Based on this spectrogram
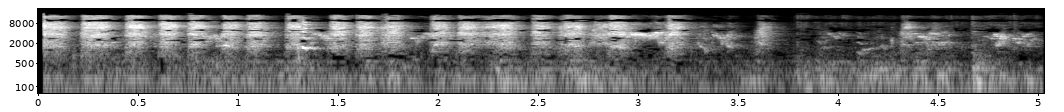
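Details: Jenday conures sharing bread, giving dense, shrill, rapid chattering squawks that run almost without pause for three seconds, then fade to scattered softer chirps.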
